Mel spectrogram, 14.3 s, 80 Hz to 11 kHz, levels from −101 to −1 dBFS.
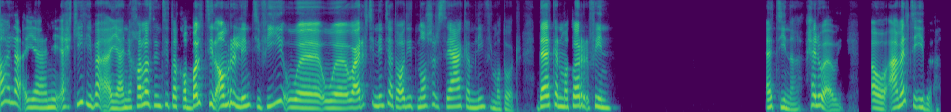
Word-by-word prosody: آه، 380 +4 -1
لأ، 330 - -2
يعني، 225 +1 -1
احكِ 235 +1 -6 0.2
لي 285 - 0
بقى 255 -8 0
يعني 200 +4 0
خلاص 285 +5 +2
أنتِ 275 +1 -2
تقبلتِ 260 - +2
الأمر 300 +2 +4
اللي 250 -4 +2
أنتِ 275 -2 -4
فيه 265 - -3
و 225 0 -1 0.4
و 200 -1 0
وعرفتِ 240 +8 +2
إن 265 -2 -2
أنتِ 275 +4 -4
هتقعدي 245 -4 -1
12 260 +3 -5
ساعة 245 +2 +2
كاملين 230 0 -3
في 245 - -16
المطار. 175 -7 -8 0.3
ده 265 +2 +8
كان 280 -2 -1
مطار 270 +2 +1
فين؟ 215 -3 -2 2.3
أتينا 205 -8 -3
حلو 280 -1 0
أوي، 150 0 -5 0.4
آه. 190 -4 +1
عملتِ 285 - +1
إيه 230 -2 -3
بقى؟ 155 -2 -14
245 Hz, 150 wpm, -21 LUFS, 215-275 Hz, 2.3 s, ده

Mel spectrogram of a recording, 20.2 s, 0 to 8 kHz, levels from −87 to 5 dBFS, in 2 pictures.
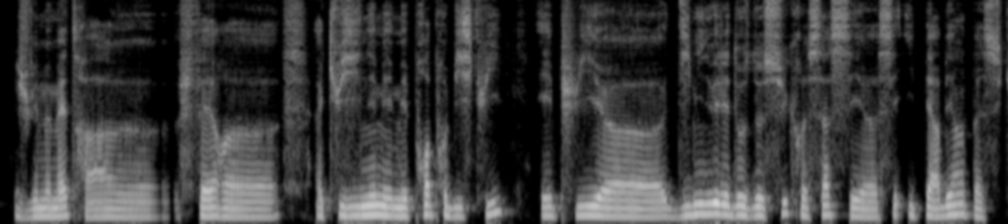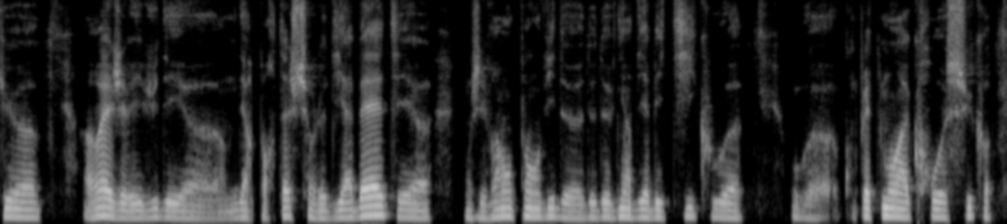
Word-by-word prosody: Je 95 -3 -4
vais 110 - +1
me 110 0 +2
mettre 110 -1 0
à, 100 +1 -1
heu, 100 -1 -4 0.2
faire 115 -1 +1
heu 100 0 -1 0.4
à 110 - -2
cuisiner 120 +2 +4
mes 125 -2 +6
mes 115 0 +4
propres 130 +3 0
biscuits. 120 +8 -2 0.4
Et 115 0 0
puis, 120 +2 +1
heu, 105 -1 +2
diminuer 130 +7 +4
les 130 -2 +5
doses 120 -1 +2
de 120 +1 +3
sucre, 130 +1 -1
ça, 130 +4 0
c'est 120 -4 +1 0.2
c'est 125 +6 -4
hyper 110 -2 0
bien 130 +4 +3
parce 110 -7 -4
que, - - -5
heu 100 -2 0 0.5
ah 95 - -3
ouais, 115 0 +5
j'avais 95 -1 -1
vu 95 +3 -5
des, 95 -1 -2
heu, 80 -2 -8 0.2
des 100 - -3
reportages 110 +4 -4
sur 100 - 0
le 90 0 -2
diabète 115 +7 +3
et 100 -1 -1
heu, 90 -1 -3 0.4
bon, 95 - -8
j'ai 90 0 -6
vraiment 105 +4 0
pas 115 - -5
envie 105 +1 -1
de 90 -3 -4
de 95 +3 -4
devenir 100 +1 -1
diabétique 100 +2 -4
ou, 100 -1 -2
heu, 90 -1 -3 0.5
ou, - - -9
heu, - - -9 0.2
complètement 110 0 +1
accro 100 +1 -1
au 100 - -3
sucre. 110 +4 -3
105 Hz, 180 wpm, -24 LUFS, 100-115 Hz, 0.5 s, mes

